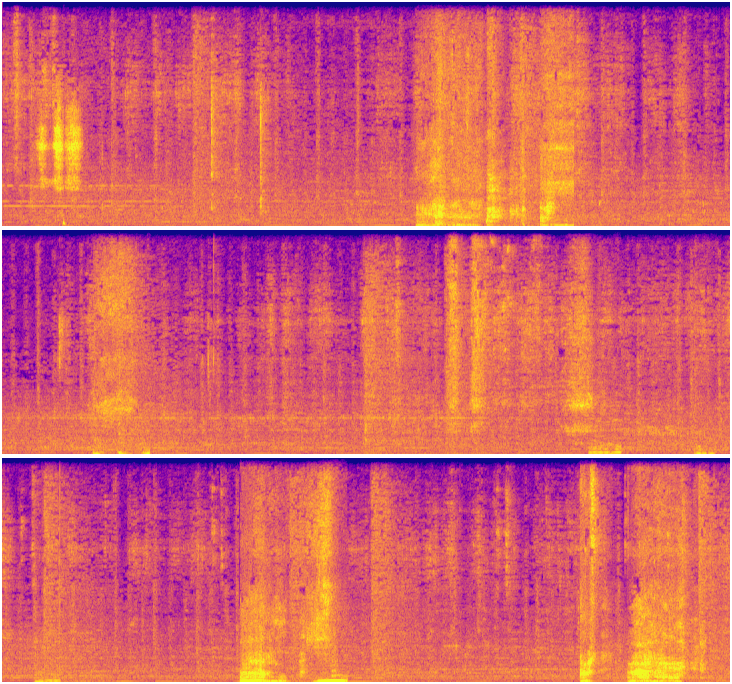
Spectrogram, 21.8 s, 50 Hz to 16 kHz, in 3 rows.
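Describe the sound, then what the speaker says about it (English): Two dogs play in the background, letting out growls and short bursts of snarling and barking at intervals, with people talking throughout. "Yeah, I have 2 dogs playing. There's an angry dog."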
